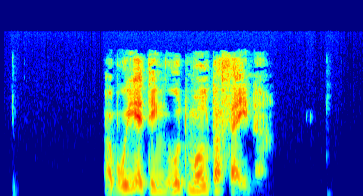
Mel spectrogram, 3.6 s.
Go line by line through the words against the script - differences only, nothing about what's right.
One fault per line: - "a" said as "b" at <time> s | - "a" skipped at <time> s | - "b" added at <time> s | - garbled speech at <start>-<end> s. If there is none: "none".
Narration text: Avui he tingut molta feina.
none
